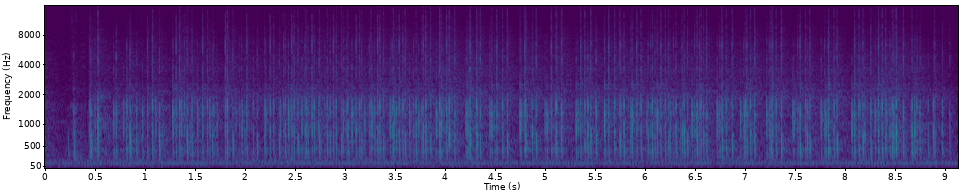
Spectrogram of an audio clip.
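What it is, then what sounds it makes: Plastic tray. Fingertips and nails tap and scratch a small, empty, hollow black plastic rectangular tray, first upside-down and then upright on a wooden table. The result is a continuous flurry of rapid, dry, clicky taps with short scraping sounds, centered in the mid range around 800 Hz with brief bright edges. A faint steady low hum sits underneath.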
